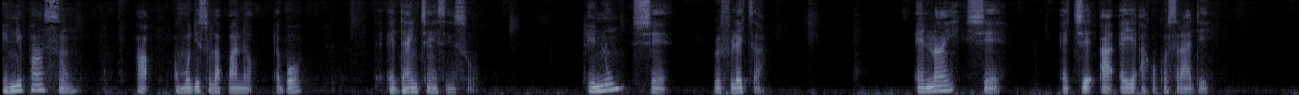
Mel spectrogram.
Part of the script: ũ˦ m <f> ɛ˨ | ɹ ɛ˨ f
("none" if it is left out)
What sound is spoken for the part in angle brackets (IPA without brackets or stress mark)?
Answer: ɕ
